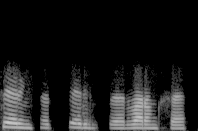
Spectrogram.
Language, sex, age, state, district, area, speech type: Tamil, female, 18-30, Tamil Nadu, Coimbatore, rural, conversation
